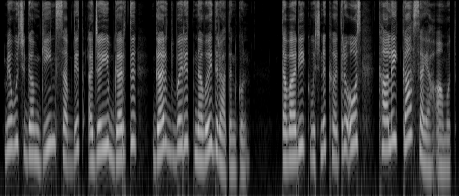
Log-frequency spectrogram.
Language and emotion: Kashmiri, sad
